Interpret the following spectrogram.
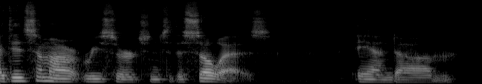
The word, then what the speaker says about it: psoas: It's called the psoas. It's spelled PSOAS.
